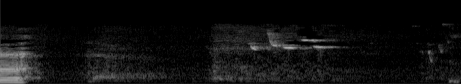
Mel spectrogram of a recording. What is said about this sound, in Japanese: 風が抜ける音聞こえるでしょうか。あとちょっと野鳥の声が近いかもしれない。こっちの方って野鳥も多くて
